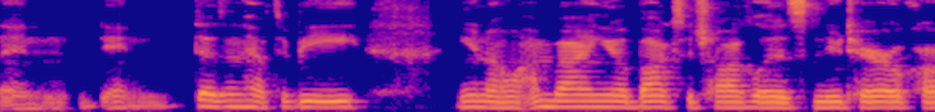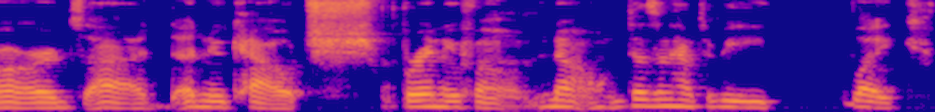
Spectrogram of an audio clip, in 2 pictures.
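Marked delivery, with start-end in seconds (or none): none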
